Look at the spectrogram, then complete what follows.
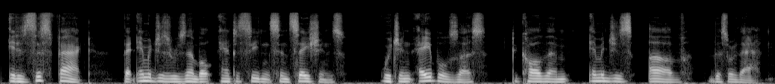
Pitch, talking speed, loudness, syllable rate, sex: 130 Hz, 155 wpm, -20 LUFS, 5.4 syllables/s, male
